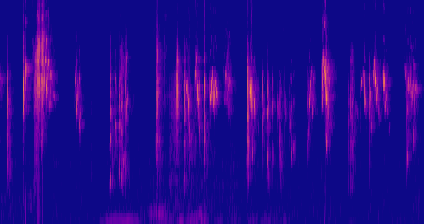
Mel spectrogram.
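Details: Pet budgerigars chirp in short sharp squeaks and twittering notes, spaced irregularly, with a soft low hum partway through.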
